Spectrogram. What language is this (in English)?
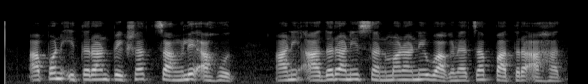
Marathi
